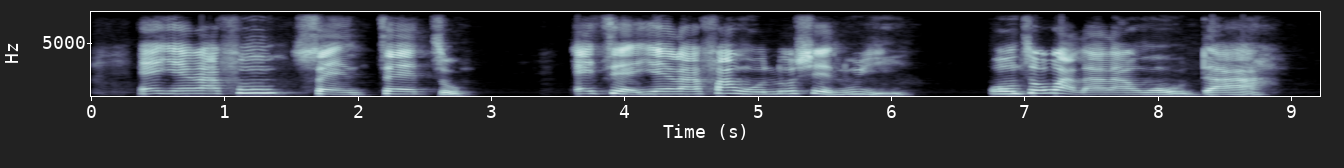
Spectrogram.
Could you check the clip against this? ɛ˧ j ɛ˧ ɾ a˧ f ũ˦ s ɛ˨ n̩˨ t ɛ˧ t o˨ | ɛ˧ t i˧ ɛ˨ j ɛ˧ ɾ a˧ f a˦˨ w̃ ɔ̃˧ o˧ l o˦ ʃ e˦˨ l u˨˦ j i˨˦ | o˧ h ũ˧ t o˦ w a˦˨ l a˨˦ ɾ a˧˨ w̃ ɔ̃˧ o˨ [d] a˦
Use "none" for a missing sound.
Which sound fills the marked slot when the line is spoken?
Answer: d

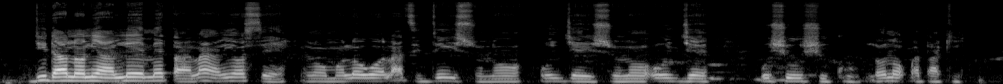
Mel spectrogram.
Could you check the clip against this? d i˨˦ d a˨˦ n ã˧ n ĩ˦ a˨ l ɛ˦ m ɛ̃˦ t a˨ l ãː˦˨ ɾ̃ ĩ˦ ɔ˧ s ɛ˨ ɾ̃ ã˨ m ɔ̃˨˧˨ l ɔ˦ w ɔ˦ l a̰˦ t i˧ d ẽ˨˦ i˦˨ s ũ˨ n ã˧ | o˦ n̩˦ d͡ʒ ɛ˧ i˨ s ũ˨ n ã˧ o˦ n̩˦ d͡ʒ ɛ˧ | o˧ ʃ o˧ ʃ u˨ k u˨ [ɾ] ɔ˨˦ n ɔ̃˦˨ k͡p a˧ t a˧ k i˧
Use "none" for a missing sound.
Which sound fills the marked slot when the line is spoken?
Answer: l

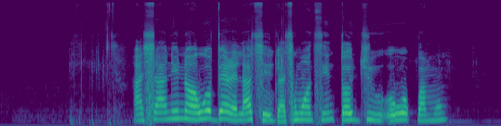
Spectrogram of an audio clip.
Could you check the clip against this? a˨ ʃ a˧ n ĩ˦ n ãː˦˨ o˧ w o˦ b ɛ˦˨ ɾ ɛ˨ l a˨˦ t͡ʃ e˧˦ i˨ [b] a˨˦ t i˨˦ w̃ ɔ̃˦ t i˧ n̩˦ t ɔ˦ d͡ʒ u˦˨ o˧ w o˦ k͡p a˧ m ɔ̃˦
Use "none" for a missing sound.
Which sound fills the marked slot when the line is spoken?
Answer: ɡ͡b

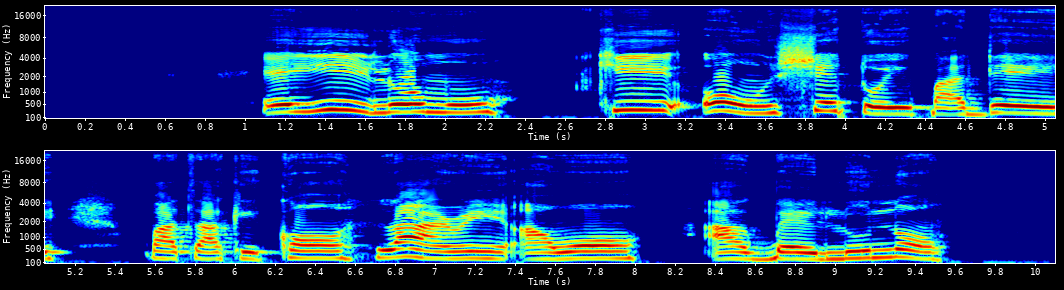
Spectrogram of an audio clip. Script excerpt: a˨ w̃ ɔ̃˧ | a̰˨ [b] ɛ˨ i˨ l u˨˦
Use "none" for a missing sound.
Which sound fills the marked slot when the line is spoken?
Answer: ɡ͡b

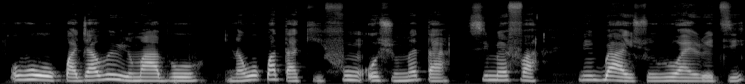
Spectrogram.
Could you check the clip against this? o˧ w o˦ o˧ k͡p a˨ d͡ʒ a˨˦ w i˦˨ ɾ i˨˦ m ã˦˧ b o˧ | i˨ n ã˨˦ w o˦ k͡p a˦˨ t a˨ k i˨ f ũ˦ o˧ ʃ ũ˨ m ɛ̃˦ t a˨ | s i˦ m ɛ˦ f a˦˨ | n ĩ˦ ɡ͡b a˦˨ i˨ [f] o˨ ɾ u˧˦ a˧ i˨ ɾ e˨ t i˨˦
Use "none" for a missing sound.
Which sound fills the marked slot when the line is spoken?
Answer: ʃ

